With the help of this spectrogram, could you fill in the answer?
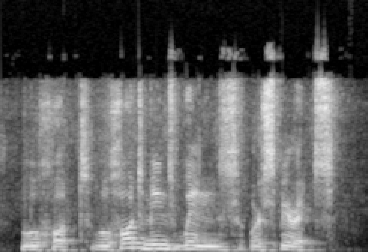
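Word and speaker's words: רוּחוֹת: But the plural does have two syllables and it is? Ruchot.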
